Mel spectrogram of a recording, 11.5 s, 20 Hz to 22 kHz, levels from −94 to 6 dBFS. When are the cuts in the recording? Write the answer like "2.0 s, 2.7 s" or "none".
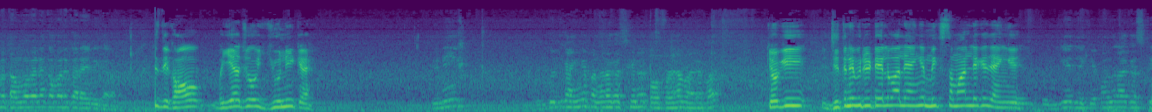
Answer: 1.6 s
